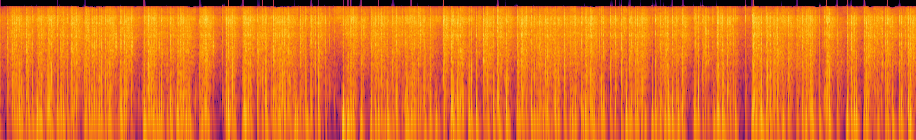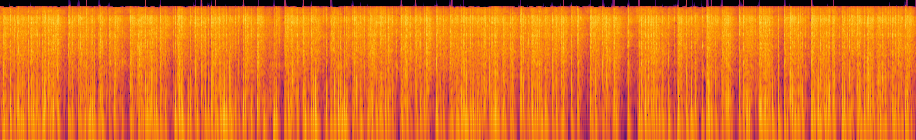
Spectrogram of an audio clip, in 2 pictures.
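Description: Ganavel Fireworks 'Olympic Torch', a handheld firework torch, burning and spraying sparks with a steady, dense crackling hiss.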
